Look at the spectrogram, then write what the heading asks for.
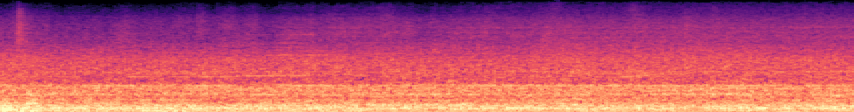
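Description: Another train passing close by on the adjacent track, heard from inside a slowly moving train. There is a sudden rush of noise as it arrives, then a steady rumble.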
